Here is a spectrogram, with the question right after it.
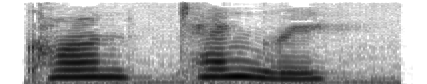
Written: Khan Tengri

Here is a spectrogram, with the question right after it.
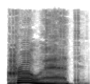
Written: croat

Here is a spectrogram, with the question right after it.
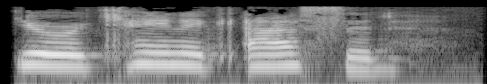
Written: urocanic acid

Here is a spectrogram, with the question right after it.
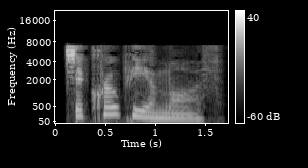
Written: cecropia moth

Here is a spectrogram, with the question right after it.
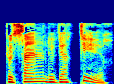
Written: Toussaint Louverture

